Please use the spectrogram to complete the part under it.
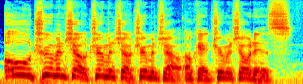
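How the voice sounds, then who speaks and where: A man's voice: sits high, big pitch swings, fast. A man streaming a voice acting practice session, chatting informally and thinking aloud, often repeating his words. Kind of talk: casual livestream chat. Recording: soft background music behind voice. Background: background music.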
